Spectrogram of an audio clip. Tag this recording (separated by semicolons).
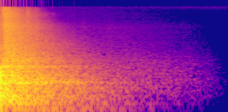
hit; metal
